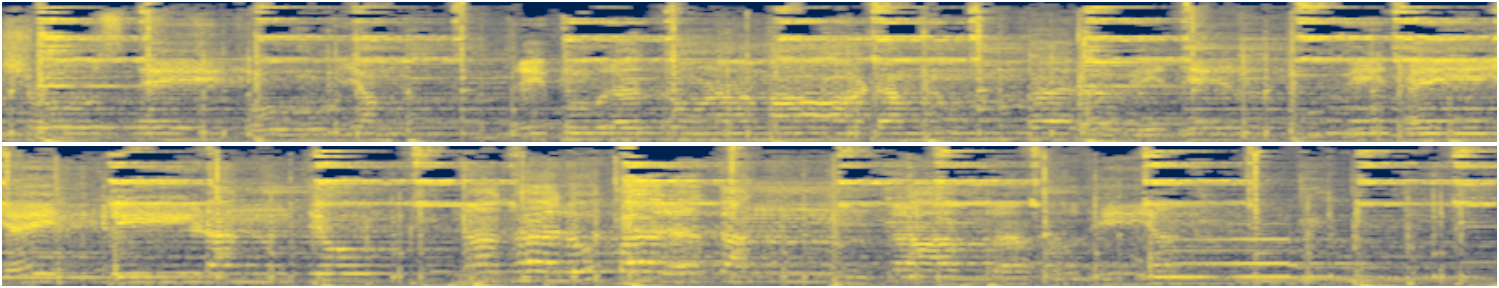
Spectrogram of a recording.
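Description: Indian devotional music accompanying a Sanskrit hymn, with a steady drone, a melody bending in pitch and regular hand-drum strokes.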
